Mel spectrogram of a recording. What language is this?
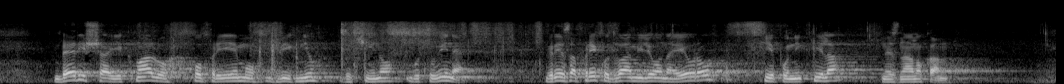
Slovenian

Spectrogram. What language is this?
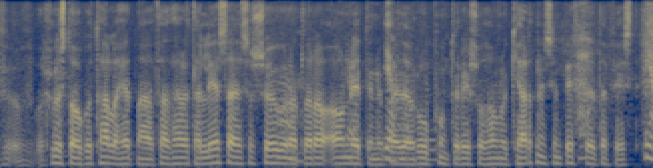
Icelandic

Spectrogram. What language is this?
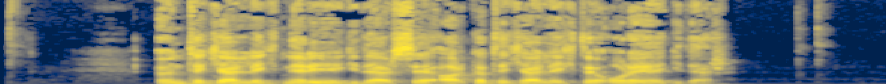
Turkish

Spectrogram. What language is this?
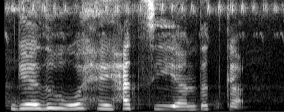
Somali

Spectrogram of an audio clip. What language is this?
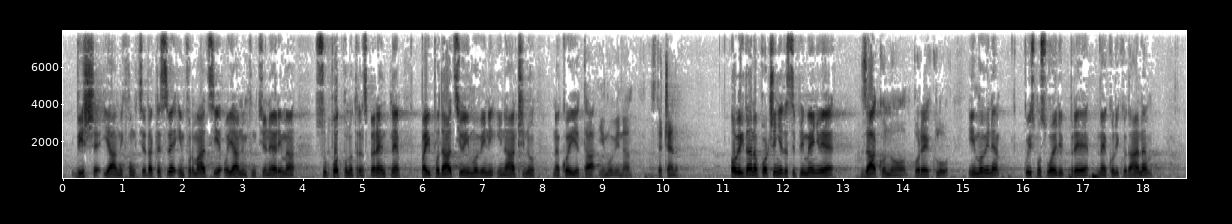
Serbian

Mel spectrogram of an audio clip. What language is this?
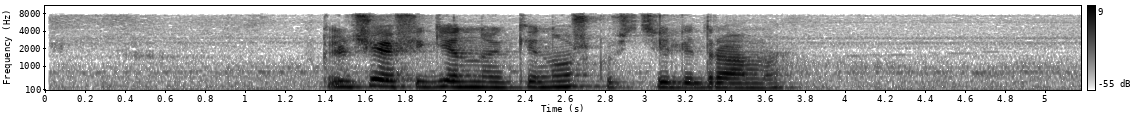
Russian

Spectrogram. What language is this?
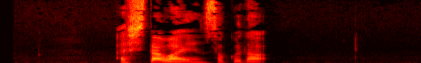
Japanese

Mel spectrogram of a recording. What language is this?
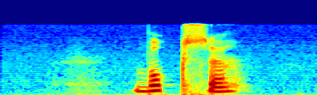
Norwegian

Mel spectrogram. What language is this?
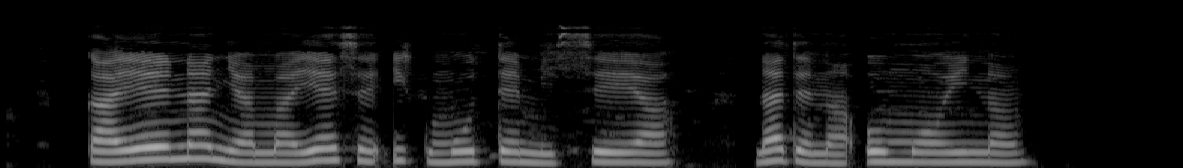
Duala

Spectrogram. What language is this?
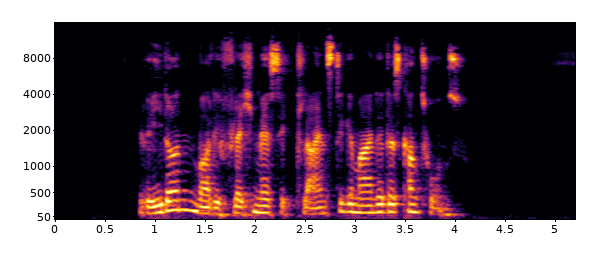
German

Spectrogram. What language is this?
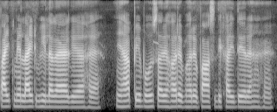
Hindi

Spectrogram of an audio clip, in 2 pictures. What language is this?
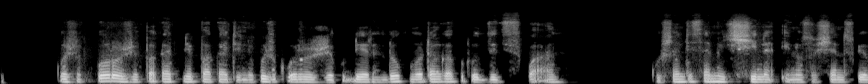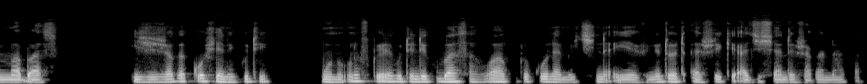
Ndau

